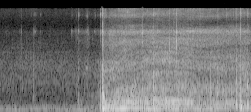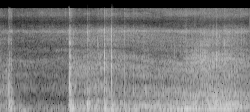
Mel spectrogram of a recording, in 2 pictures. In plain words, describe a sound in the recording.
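Skateboard wheels roll and rumble on a concrete ramp.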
